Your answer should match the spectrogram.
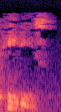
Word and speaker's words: Hades: Do you spell it like the Greek form, or is it like H-A-T-I-E-S? No, it's like the Greek Lord of the Underworld. – Yes. I would go with Hades, like hate.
